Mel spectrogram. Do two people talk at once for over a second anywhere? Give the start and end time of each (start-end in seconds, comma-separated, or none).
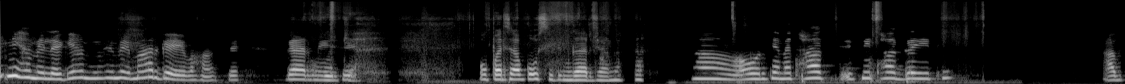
none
